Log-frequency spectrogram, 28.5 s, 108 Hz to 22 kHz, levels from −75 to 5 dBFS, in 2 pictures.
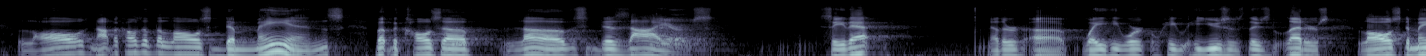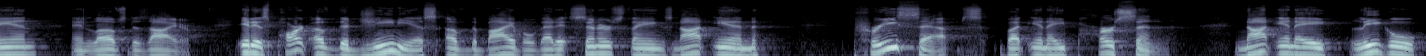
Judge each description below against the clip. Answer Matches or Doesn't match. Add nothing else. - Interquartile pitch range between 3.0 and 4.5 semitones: Matches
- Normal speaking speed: Doesn't match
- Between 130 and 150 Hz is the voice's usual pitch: Doesn't match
